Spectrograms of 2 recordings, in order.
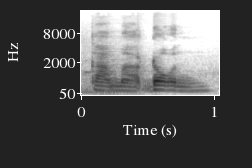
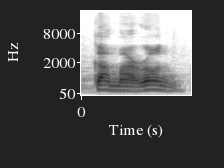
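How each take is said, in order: First: The R is said with a trill. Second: The R is said without a roll. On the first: The speaker calls it right. "this is the sound that I'm doing" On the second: The speaker calls it wrong. "the sound that I used to say was this"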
